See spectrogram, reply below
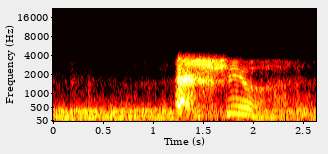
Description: A lot of stifled sneezed with a few louder sneezes.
